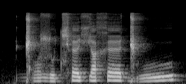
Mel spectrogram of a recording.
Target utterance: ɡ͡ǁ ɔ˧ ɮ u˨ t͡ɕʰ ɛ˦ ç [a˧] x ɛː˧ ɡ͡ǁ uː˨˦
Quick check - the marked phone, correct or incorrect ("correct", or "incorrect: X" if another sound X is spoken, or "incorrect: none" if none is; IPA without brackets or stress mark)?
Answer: incorrect: a˦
